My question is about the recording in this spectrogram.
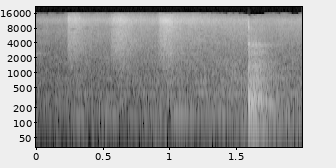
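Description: Steak sizzling in a hot frying pan, a steady hiss, with a short knock about one and a half seconds in.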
